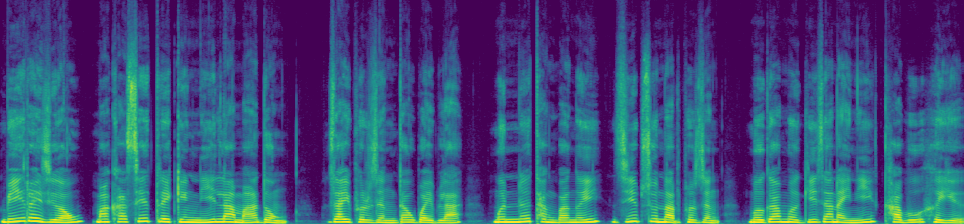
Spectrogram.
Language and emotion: Bodo, neutral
